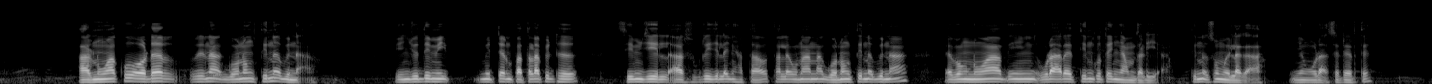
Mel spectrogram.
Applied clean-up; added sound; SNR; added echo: none; none; none; none.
